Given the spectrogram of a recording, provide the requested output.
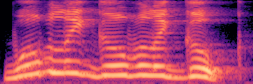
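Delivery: lightly high goblin babble; goblin gibberish. Acted. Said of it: "which is probably".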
